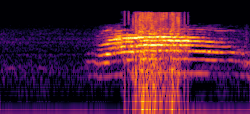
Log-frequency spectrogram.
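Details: Binx, a three-year-old red point Siamese cat indoors, bored instead of playing with his toys, gives one loud, bright meow of about half a second, rich in high harmonics, while his owner coaxes him to go find his toy.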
